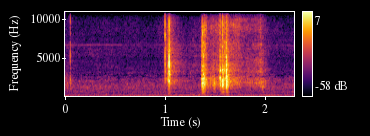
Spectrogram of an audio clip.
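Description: A thin clear plastic blister tray gives three short, sharp clicks in quick succession, starting about halfway through, as a stack of trading cards is pushed out of it.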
